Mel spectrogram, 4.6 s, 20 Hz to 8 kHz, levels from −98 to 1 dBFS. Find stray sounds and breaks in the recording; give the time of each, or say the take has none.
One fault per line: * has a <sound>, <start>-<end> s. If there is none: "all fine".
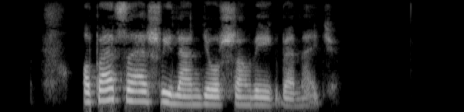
all fine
